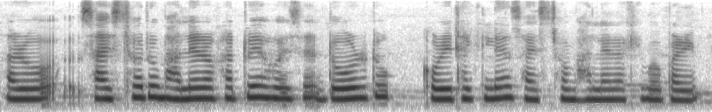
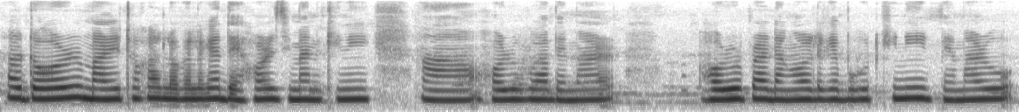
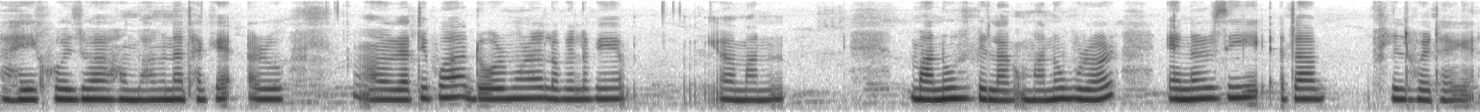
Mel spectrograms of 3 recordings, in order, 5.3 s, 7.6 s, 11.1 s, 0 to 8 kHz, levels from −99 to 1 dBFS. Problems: constant background noise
